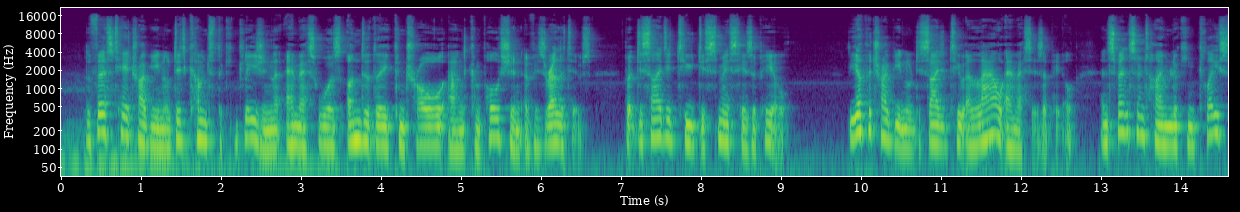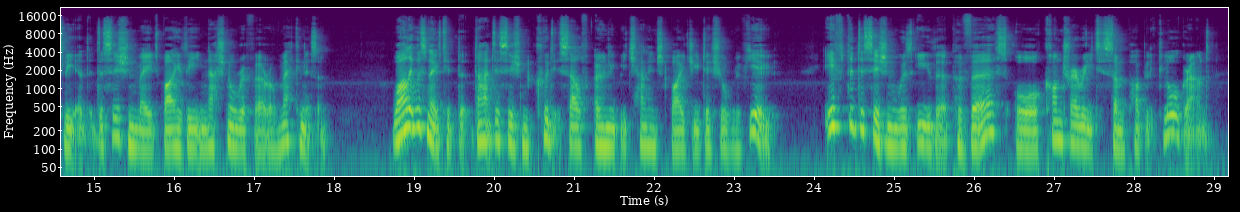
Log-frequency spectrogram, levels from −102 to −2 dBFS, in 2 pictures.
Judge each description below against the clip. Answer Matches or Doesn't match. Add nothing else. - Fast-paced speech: Doesn't match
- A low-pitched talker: Matches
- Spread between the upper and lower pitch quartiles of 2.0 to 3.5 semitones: Doesn't match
